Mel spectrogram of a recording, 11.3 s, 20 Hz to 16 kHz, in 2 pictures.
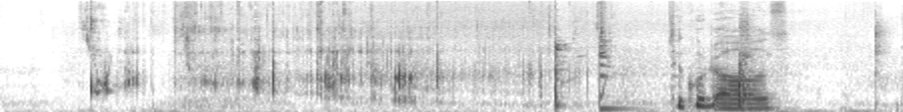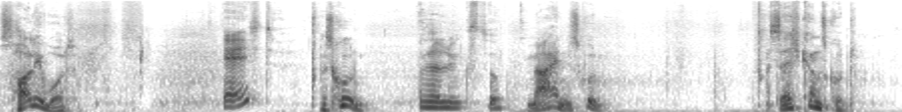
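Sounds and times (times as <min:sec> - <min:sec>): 
sparkling wine poured into a hot pan to deglaze it: 0:00.5 - 0:04.9
speech: 0:04.2 - 0:05.0, 0:05.7 - 0:06.3, 0:07.0 - 0:09.5, 0:10.4 - 0:11.1.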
